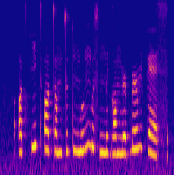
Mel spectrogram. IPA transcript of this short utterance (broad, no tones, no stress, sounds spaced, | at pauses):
ʔ ɔ t k i t ʔ ɔ t ɔ m t u t ŋ͡m u ŋ u s ŋ͡m e ɡ ɔ ŋ ə˞ ɓ ə˞ m k ɛ s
